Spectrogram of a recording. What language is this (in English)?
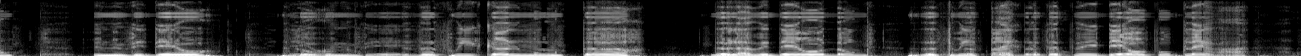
French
